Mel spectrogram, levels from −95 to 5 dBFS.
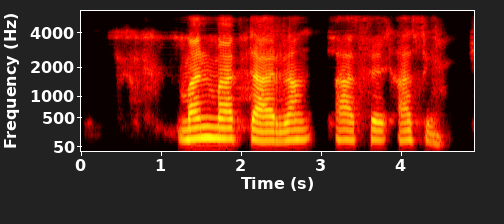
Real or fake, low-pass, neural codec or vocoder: fake; 5.4 kHz; codec, 16 kHz, 1.1 kbps, Voila-Tokenizer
